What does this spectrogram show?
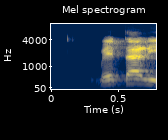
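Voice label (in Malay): "betari", Malay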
